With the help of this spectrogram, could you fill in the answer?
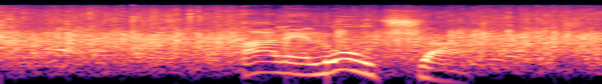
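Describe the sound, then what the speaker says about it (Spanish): A church congregation applauds through a worship service, a steady wash of clapping and cheering that carries on while a voice calls out over it. "Den un aplauso"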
